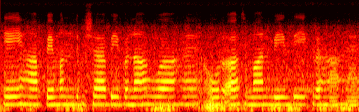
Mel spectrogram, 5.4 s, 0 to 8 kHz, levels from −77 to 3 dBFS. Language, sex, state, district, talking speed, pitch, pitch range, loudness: Hindi, female, Haryana, Rohtak, 165 wpm, 210 Hz, 200-210 Hz, -17 LUFS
